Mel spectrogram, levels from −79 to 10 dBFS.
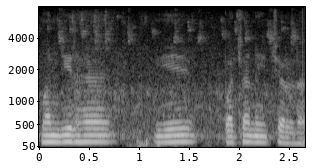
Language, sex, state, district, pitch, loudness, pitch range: Hindi, male, Bihar, Katihar, 135 Hz, -17 LUFS, 125-140 Hz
